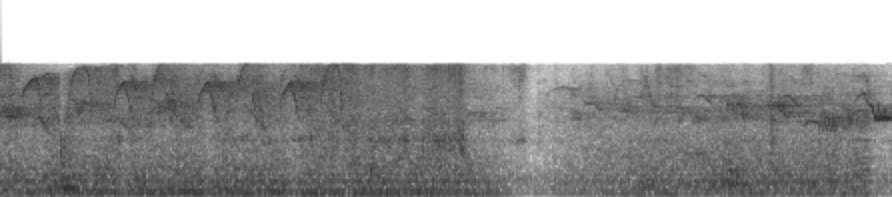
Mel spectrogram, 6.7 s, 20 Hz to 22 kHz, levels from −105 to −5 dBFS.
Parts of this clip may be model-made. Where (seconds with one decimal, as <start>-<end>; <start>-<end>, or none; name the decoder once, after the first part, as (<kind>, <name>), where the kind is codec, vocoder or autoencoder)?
none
